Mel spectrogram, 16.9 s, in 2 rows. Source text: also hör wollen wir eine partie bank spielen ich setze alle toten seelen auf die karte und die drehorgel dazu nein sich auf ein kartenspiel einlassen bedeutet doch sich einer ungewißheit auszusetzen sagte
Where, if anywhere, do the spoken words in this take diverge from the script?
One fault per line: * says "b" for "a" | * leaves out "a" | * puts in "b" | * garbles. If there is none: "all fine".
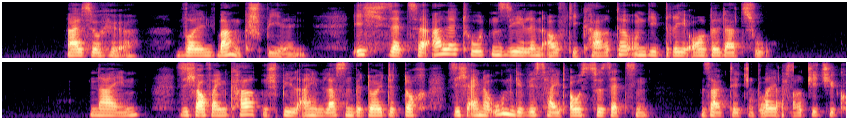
* leaves out "wir eine partie"
* garbles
